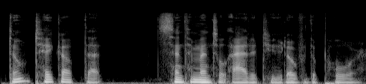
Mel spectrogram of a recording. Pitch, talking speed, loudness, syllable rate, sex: 95 Hz, 145 wpm, -21 LUFS, 5.4 syllables/s, male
